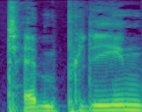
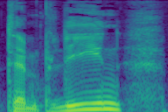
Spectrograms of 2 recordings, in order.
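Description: First: The stress is on the first syllable. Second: The stress is on the last syllable. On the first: The speaker calls it wrong. "Sie haben es falsch betont" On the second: The speaker calls it right. "sondern Templin, Berlin, Schwerin, Koplin"

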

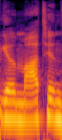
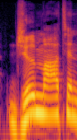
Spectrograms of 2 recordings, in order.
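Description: First: The name starts with a hard G sound. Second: The name starts with a J sound.

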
